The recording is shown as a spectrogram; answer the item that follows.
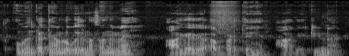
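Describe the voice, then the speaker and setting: Talking fast and expressively, this man's medium-pitched, somewhat mellow voice runs through Hindi grammar like an informal class. He addresses listeners as brother, goes over points again, and answers the questions he raises.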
